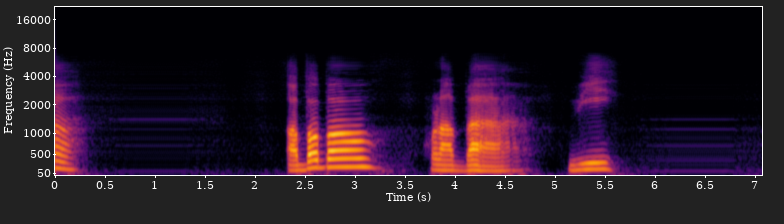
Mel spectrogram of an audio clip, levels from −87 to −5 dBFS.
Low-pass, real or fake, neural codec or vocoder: 7.2 kHz; fake; codec, 16 kHz, about 1 kbps, DyCAST, with the encoder's durations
